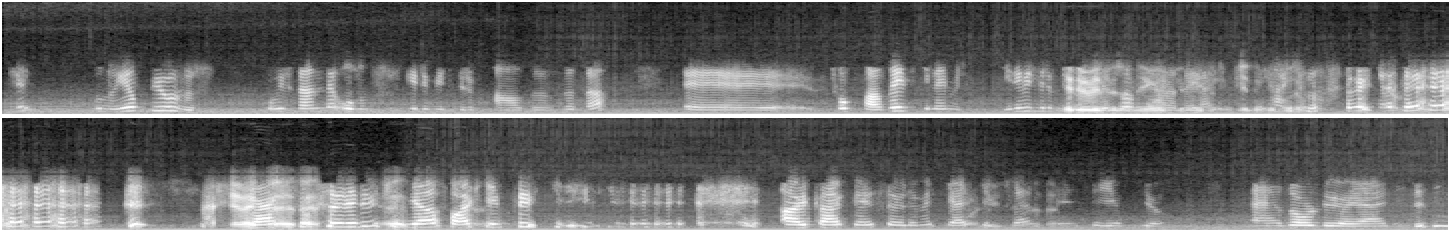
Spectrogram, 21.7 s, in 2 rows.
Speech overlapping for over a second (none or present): present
